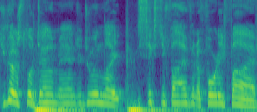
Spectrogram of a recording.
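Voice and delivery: high-pitched, shouting cop-style yell. Retelling how a cop yelled at the speeding driver: imitating a cop yelling. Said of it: "starts yelling at me".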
